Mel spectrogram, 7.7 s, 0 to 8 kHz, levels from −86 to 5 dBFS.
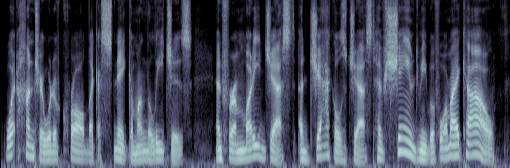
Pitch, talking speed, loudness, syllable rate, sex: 110 Hz, 180 wpm, -18 LUFS, 5.0 syllables/s, male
